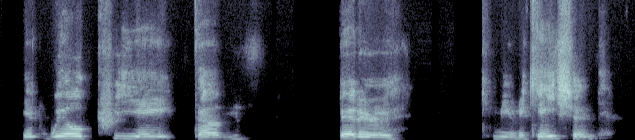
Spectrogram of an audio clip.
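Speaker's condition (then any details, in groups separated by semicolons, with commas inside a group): Cerebral palsy; premature birth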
